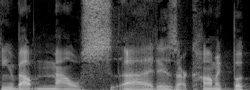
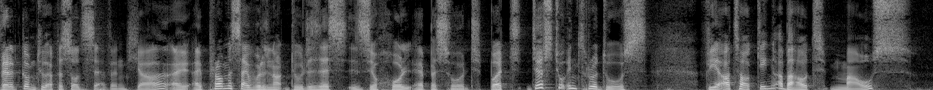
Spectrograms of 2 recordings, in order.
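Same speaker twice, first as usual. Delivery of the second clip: put-on German accent; 3 semitones higher than usual. A host introduces episode seven for German friends, in a put-on German accent. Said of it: "I am doing this for our three thrice German friends".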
